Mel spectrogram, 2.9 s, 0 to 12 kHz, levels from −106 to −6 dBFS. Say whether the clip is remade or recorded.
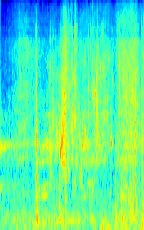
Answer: recorded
